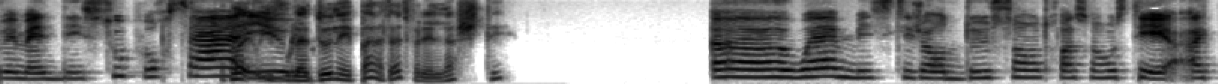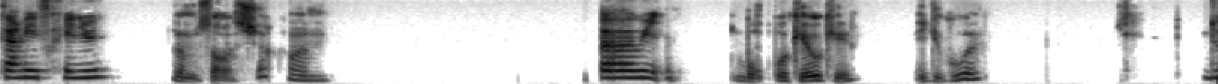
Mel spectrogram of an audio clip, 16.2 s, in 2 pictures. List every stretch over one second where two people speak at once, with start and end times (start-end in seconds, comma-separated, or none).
none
